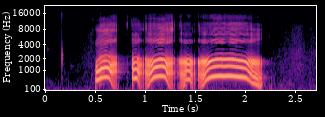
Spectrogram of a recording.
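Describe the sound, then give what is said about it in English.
A rooster crows loudly, a single cock-a-doodle-doo of three quick rising notes ending in one long drawn-out call, then silence. “Happy Year of the Rooster!”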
